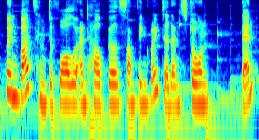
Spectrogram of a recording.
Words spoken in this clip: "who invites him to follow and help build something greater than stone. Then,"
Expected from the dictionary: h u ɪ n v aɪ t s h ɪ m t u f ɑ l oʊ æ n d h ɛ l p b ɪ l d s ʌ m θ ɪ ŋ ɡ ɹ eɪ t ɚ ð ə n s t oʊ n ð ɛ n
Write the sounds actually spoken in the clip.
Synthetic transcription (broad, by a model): h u ɪ n v aɪ t s h ɪ m t u f ɑ l oʊ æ n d h ɛ l p b ɪ l d s ʌ m θ ɪ ŋ ɡ ɹ eɪ t ɚ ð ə n s t oʊ n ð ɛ n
